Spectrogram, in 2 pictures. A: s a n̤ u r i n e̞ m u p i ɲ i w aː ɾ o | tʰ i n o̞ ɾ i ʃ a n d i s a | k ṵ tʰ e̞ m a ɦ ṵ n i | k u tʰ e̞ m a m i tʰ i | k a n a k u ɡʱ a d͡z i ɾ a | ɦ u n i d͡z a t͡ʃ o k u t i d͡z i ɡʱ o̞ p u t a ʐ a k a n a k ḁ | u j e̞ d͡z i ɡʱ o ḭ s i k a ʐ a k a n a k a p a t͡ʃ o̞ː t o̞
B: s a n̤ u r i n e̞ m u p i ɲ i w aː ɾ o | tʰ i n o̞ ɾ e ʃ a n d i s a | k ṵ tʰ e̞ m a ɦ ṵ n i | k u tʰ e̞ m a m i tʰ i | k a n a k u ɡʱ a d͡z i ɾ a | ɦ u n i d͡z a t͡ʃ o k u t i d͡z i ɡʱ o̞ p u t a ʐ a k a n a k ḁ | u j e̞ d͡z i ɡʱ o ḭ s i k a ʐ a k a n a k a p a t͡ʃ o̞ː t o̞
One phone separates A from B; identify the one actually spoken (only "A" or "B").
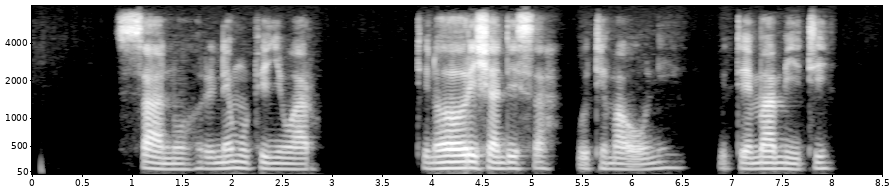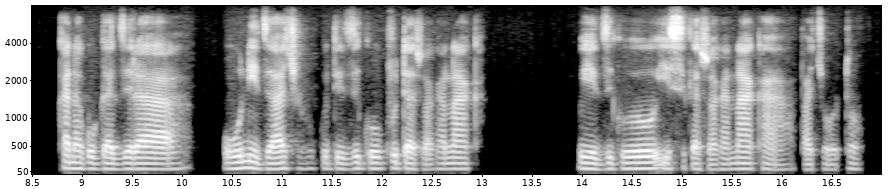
A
